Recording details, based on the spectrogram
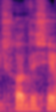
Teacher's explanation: আমরা কিন্তু বফলাটা উচ্চারণ করিনি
